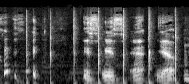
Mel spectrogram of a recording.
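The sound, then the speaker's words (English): A run of sharp hand claps in a loose, steady rhythm, about eight of them, cutting through over people talking or vocalizing throughout. “This is half clap. There's another clap as well.”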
